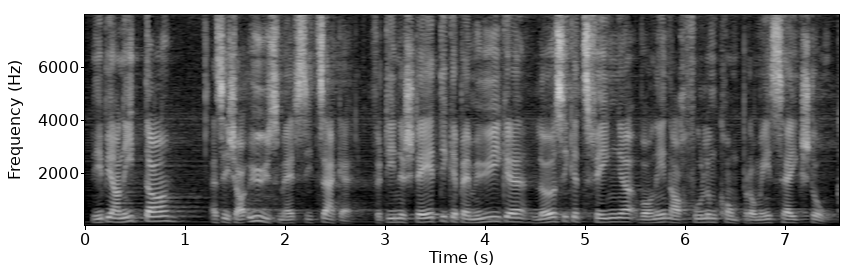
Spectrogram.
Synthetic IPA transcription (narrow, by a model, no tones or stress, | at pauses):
liːbiɑnitːɑ | ʔəsɪʃɑʔyːsmɛsit͡sæɡ̥ə | fʏɾd̥inəʃtɛːtɪɡəbemyːiɡəløːsiɡət͡sfɪŋːəʋonɪtnɑχfuləmkʰɔmprɔmɪshɛɪkʃtʊŋk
